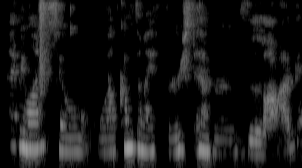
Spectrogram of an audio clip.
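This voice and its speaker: A somewhat breathy woman's voice at a medium pitch, with ordinary pitch variation. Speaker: vlogger. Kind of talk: casual talk to camera.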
